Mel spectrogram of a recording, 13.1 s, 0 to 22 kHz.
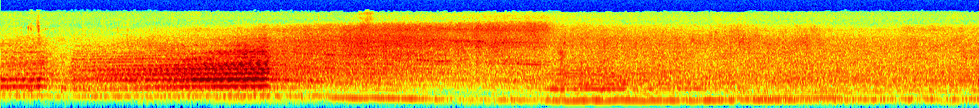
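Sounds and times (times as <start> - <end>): race car engine accelerating: 1.6 - 13.0
tyres hissing through spray: 3.6 - 13.0.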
